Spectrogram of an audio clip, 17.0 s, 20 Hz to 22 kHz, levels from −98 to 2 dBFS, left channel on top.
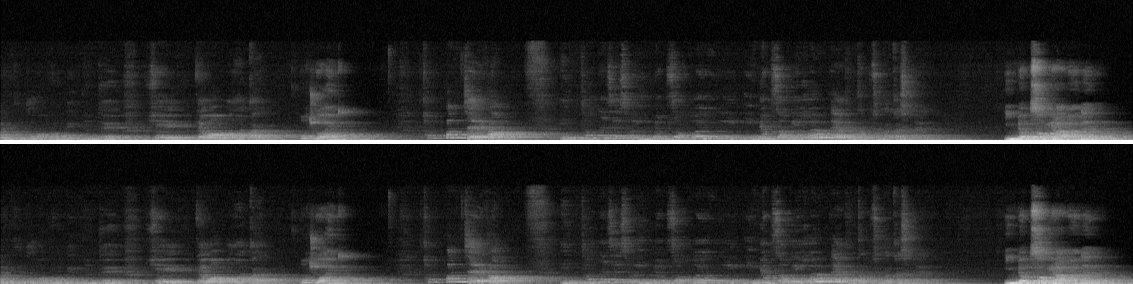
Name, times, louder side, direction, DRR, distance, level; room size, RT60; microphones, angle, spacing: voice 1, 0.0-2.6 2.9-4.0 6.3-7.6 8.4-13.9, equal, 55° left, -12 dB, 0.7 m, -38 dB
voice 2, 4.5-5.1 15.1-16.5, equal, 10° left, -9 dB, 0.6 m, -24 dB
3.7 x 2.2 x 2.4 m, 2.4 s
head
